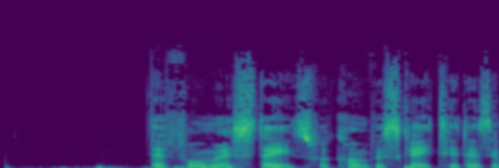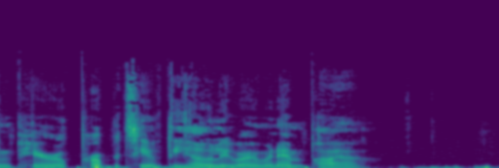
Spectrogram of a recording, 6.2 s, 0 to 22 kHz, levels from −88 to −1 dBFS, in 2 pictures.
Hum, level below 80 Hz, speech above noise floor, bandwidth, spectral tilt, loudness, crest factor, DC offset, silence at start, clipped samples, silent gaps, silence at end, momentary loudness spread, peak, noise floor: none; -52 dBFS; 29 dB; 16 kHz; -3 dB/octave; -30 LUFS; 22 dB; under 0.1%; 0.6 s; under 0.1%; none; 0.05 s; 18 LU; -10 dBFS; -61 dBFS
